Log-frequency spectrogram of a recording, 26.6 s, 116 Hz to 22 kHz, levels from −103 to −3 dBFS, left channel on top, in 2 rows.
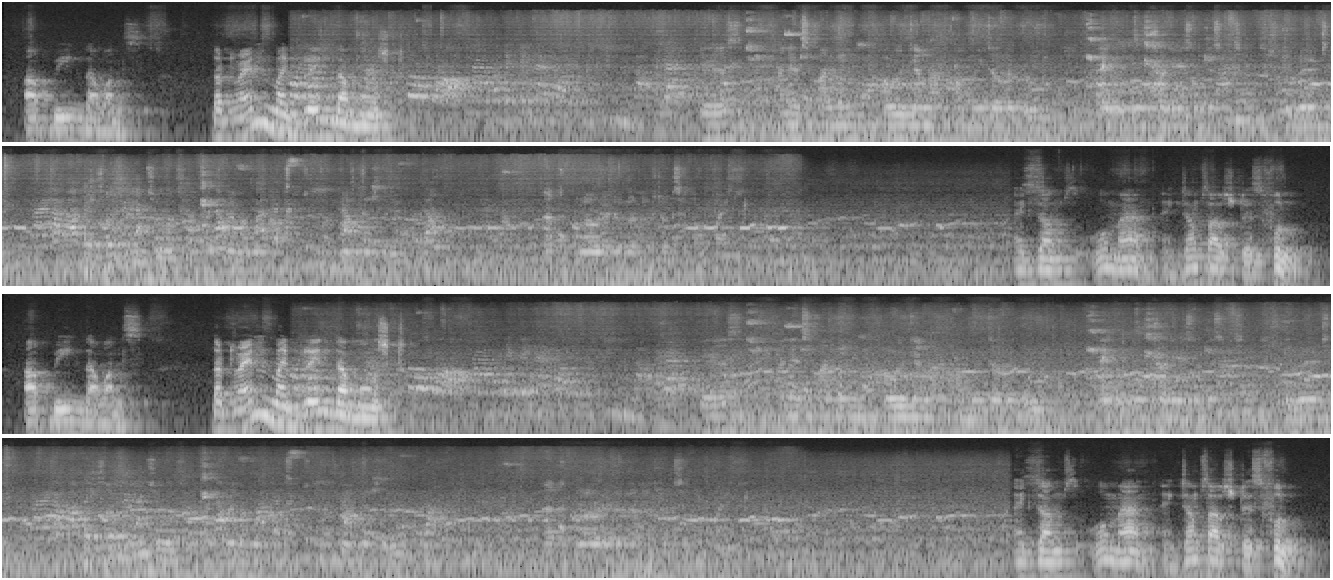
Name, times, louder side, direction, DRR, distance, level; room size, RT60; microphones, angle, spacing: voice 1, 0.2-1.4 2.1-4.1 6.5-7.0 17.3-17.4 21.1-21.2 23.4-26.1, right 2 dB, 40° right, 1.5 m, -26 dB
sound 1, 2.9-21.3, left 2 dB, 80° left, 5.2 m, -34 dB
voice 2, 7.0-10.7 10.9-13.9 14.2-17.8 18.7-21.1 23.5-23.7, left 1 dB, 40° left, 3.0 m, -32 dB
sound 2, 7.2-23.4, right 1 dB, 65° right, 1.3 m, -35 dB
20.0 x 16.5 x 2.4 m
head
